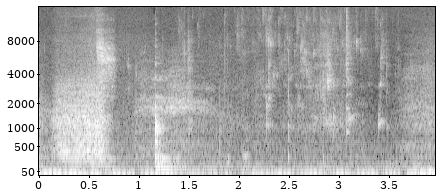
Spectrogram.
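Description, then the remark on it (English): Basil Hayden bourbon poured into a glass: a short gurgling splash, then a sharp clink and a few soft drips and small rustling movements. “Let's pour a little bourbon.”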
